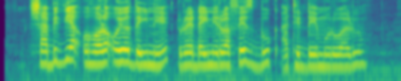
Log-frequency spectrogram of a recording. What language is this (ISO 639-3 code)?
kik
